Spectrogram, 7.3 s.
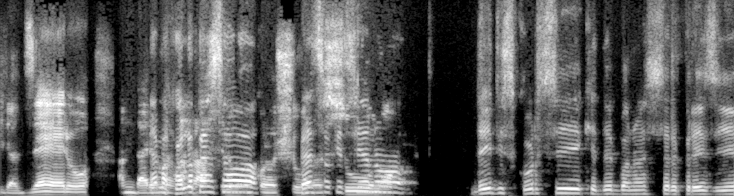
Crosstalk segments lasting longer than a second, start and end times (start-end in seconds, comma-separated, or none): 1.5-4.0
